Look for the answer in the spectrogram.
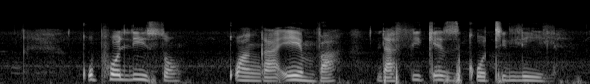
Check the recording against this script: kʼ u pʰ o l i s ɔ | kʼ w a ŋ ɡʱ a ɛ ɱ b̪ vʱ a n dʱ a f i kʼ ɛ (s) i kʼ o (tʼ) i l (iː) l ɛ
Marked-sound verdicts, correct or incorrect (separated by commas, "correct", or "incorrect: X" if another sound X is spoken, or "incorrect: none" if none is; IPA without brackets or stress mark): incorrect: z, correct, correct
